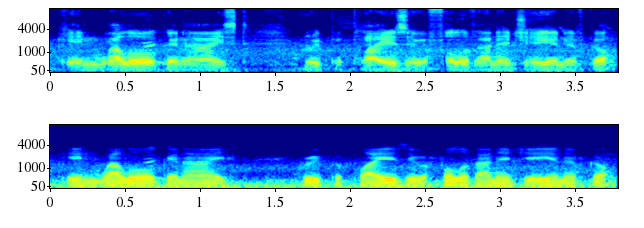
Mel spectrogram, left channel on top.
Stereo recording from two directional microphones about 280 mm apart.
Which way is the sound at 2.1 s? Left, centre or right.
Left.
